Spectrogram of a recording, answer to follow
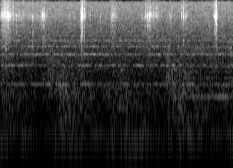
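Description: Horror film sound design: a noisy wash of rumble and hiss with scattered high crackles, over a sustained droning music bed.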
